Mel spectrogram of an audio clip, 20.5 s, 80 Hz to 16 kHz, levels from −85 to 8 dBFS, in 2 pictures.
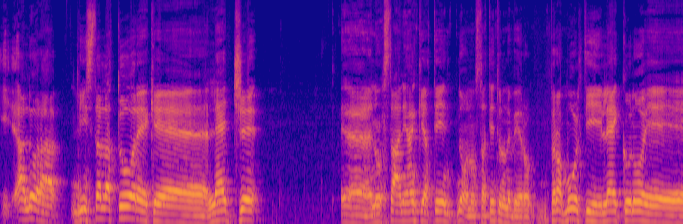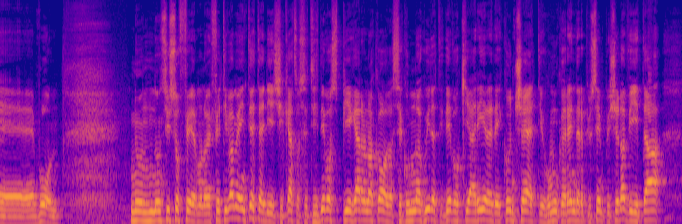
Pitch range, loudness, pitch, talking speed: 130-155 Hz, -19 LUFS, 150 Hz, 150 wpm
